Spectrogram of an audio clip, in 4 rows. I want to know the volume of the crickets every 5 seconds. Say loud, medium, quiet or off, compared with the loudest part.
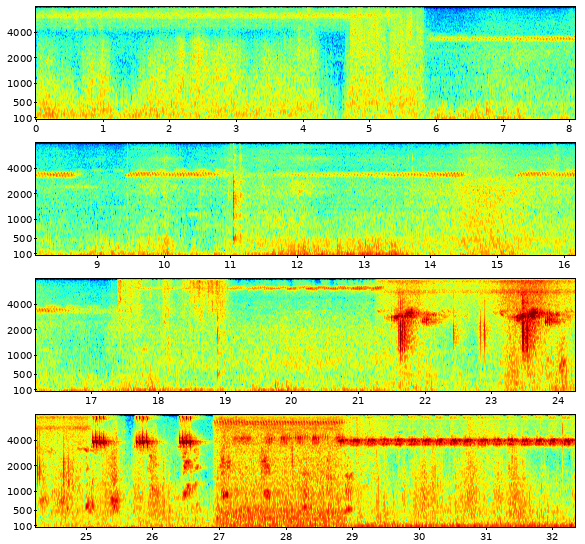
quiet, quiet, quiet, quiet, loud, loud, loud.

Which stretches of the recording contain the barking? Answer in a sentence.
The barking can be heard from 23.8 to 29.4 s.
